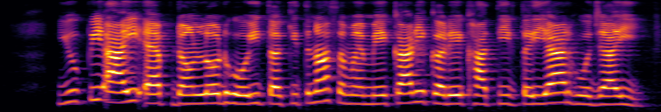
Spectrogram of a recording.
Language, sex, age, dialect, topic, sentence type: Magahi, female, 41-45, Western, banking, question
